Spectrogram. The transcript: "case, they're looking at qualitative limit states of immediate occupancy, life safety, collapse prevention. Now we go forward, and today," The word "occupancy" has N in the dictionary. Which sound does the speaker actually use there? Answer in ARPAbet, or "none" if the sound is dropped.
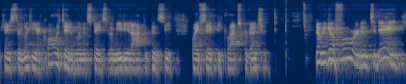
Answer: N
